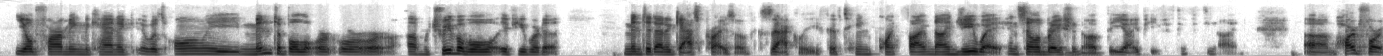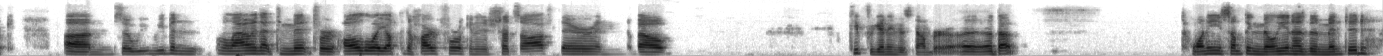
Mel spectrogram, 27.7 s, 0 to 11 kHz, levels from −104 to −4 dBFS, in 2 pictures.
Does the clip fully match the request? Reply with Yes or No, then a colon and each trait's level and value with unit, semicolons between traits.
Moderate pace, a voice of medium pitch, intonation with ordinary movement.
Yes: average, 170 wpm; medium, 150 Hz; average, 3.3 semitones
